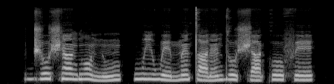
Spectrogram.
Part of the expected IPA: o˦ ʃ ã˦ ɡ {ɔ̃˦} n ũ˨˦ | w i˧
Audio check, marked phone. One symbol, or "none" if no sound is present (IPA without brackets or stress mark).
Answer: ɔ̃˦˨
